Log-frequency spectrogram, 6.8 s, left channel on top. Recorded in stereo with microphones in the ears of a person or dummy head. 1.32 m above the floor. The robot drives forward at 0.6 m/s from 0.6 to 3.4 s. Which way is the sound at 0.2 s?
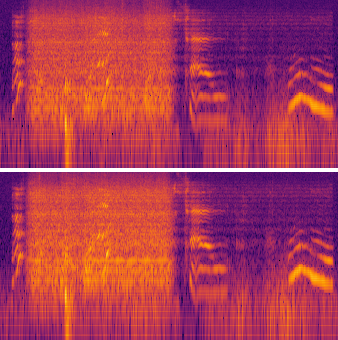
5° right (ahead or behind).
